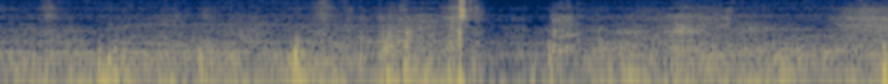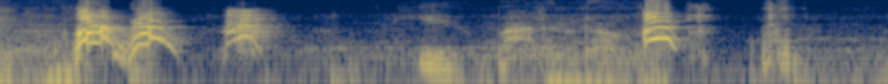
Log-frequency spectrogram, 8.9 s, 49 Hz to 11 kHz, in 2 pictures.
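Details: Playful 10-week-old Bedlington Terrier pup named Molly, working strain from South Wales, December 2013: faint rustling and scuffling, then a few sharp high-pitched puppy barks in two clusters near the end, with a person scolding her about the carpet.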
